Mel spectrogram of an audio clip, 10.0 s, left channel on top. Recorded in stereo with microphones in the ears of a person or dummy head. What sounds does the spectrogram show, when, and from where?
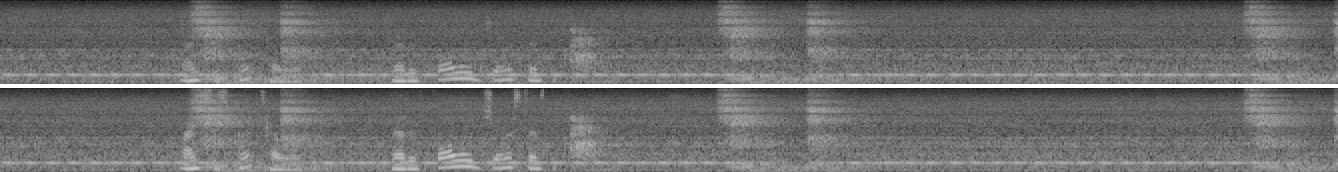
0.0 s an engine running: 10° right (ahead or behind)
1.4 s a man speaking: 55° right (ahead or behind)
4.3 s a clunk: 30° right (ahead or behind)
